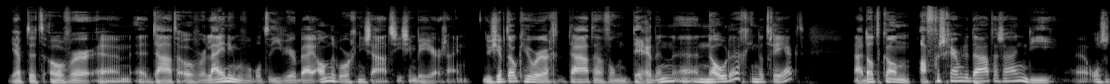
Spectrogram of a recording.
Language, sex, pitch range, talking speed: Dutch, male, 95-120 Hz, 200 wpm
